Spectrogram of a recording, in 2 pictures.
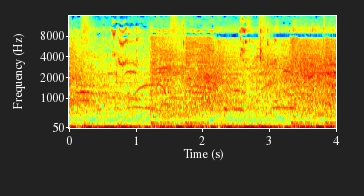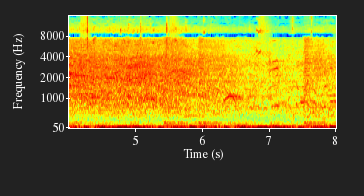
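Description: Live basketball arena sound: sneakers squeaking on the hardwood court and a basketball bouncing, over crowd chatter and bass-heavy music from the arena sound system.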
